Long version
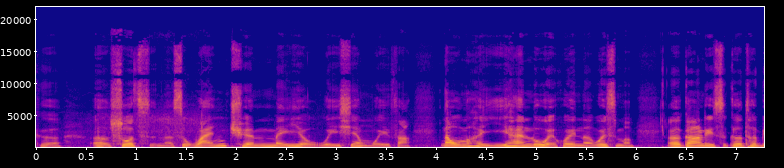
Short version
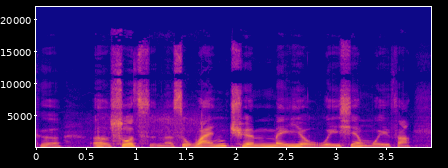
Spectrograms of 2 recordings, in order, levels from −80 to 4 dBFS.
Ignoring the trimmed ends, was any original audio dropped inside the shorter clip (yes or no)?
no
